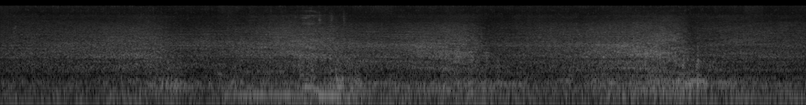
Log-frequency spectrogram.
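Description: Road traffic: a few cars passing one after another, the tyre and engine noise swelling and fading each time, loudest about four seconds in and again near the end.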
